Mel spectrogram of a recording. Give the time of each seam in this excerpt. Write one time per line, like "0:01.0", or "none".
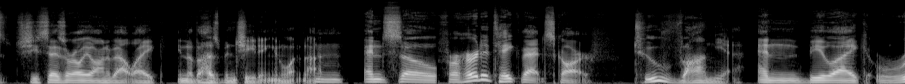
0:01.6
0:03.5
0:04.4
